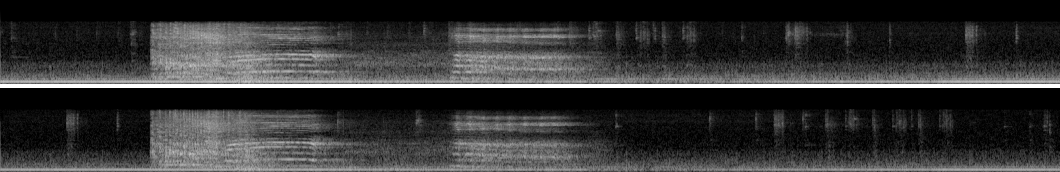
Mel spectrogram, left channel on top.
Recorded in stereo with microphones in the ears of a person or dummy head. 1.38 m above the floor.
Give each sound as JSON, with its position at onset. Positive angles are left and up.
{"t": 1.5, "sound": "laughter", "side_deg": -45, "distance_m": 1.6}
